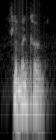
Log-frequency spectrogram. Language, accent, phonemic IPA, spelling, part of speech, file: English, Southern England, /fləˈmɛŋkəʊ/, flamenco, noun / verb, LL-Q1860 (eng)-flamenco.wav
- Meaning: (noun) 1. A genre of folk music and dance native to Andalusia, in Spain 2. A song or dance performed in such a style; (verb) To dance flamenco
